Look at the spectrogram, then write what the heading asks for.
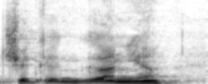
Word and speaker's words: chikungunya: I've read several arguments about how you pronounce this word, but I'm going to say it with an English American way of saying it, chikungunya.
